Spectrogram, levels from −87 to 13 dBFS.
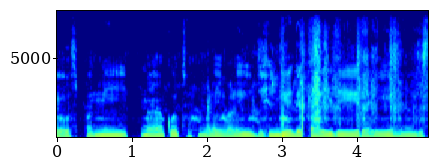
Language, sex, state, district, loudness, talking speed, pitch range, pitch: Hindi, male, Chhattisgarh, Kabirdham, -38 LUFS, 135 wpm, 120-125 Hz, 125 Hz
